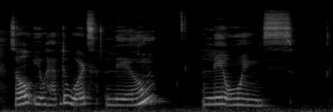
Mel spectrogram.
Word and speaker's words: leão: So you have the words leão, leões, leão, leões, lion, lions. As you see, in English it's a little nasal, but in Portuguese you go and, well, you will make it really nasal, okay?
